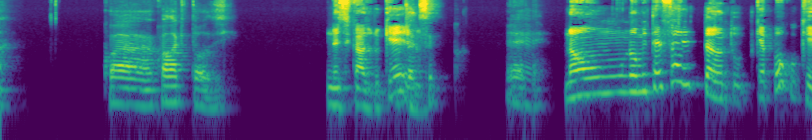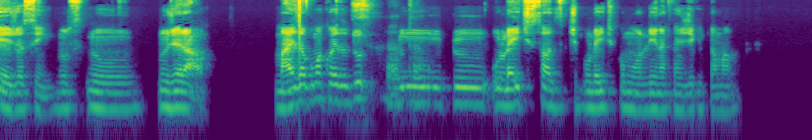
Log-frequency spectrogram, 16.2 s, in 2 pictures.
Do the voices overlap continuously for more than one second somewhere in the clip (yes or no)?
no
